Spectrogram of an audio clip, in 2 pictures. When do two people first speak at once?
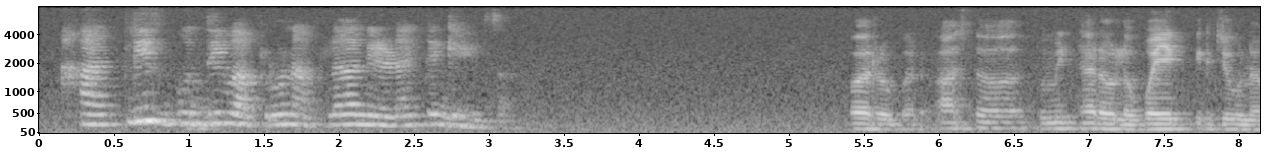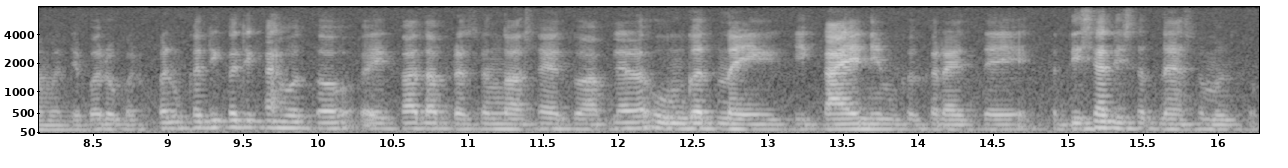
none

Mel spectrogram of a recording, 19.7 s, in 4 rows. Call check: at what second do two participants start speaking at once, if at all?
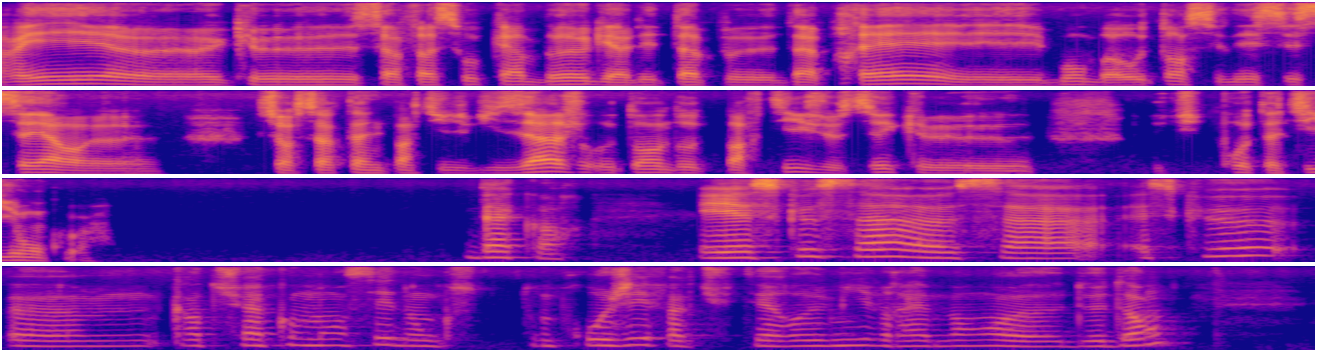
none

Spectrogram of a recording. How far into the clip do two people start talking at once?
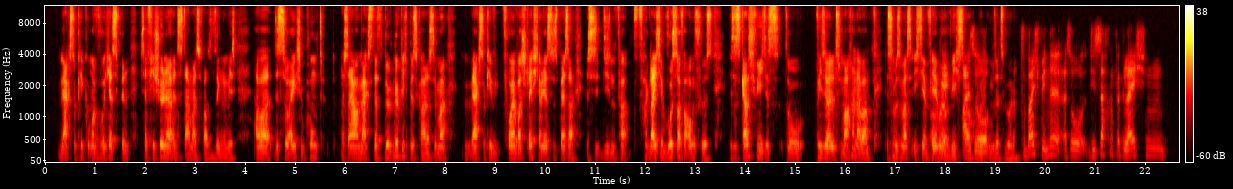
17.7 s

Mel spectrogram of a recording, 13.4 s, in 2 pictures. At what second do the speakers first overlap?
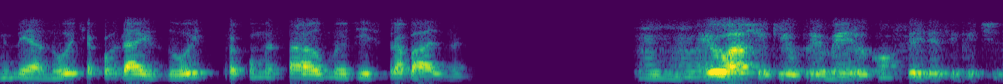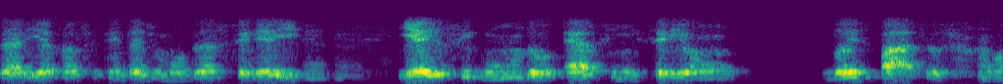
none

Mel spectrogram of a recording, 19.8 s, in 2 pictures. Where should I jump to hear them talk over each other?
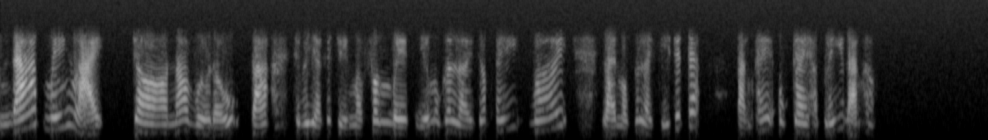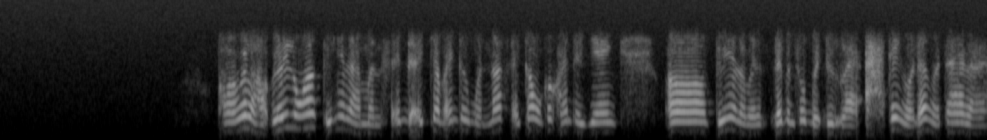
none

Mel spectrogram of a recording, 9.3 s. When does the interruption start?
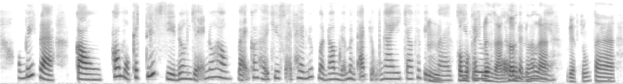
6.4 s

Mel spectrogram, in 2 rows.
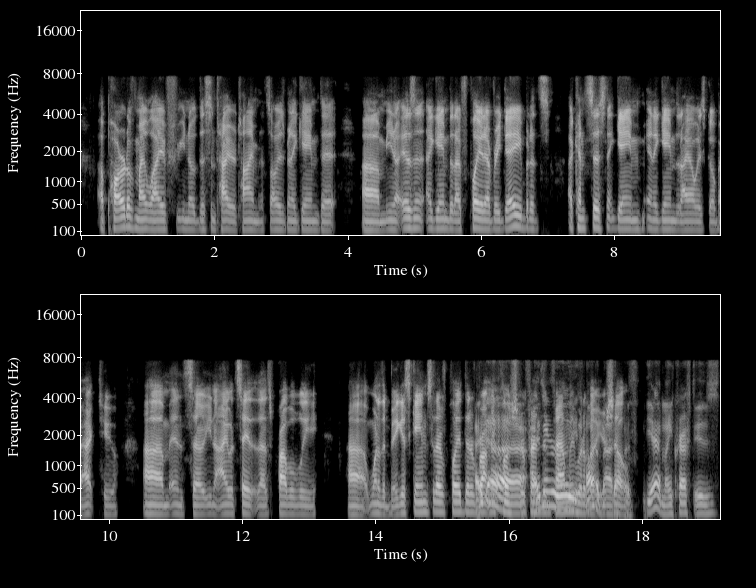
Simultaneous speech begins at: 15.5 s

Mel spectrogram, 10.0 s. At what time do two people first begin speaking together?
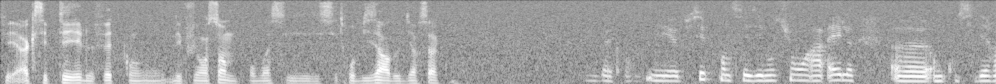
none

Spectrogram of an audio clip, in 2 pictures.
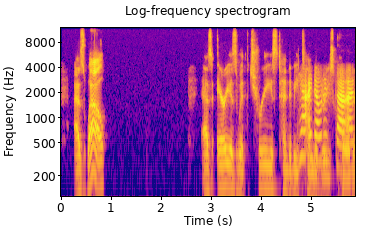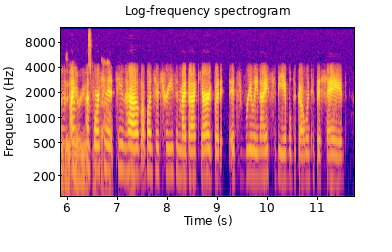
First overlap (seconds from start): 4.7 s

